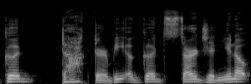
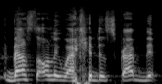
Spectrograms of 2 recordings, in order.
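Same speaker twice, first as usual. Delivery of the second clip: laughing; 8 semitones higher, 5 dB louder than usual. Real, not acted. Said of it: "how I go from crying to laughing".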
